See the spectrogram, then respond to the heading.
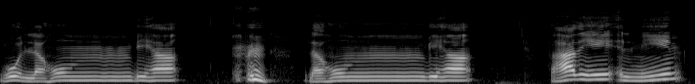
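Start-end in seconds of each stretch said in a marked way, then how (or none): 0.3-1.8 لهم بها with the m of لهم hummed long on lightly touching lips; concealed meem with ghunnah. Shown as a demonstration. Teacher demonstrating the lip touch to students, long hummed meem. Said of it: "فقط تلامس بين الشفتين هذا يكفي". 3.1-4.7 لهم بها with the m of لهم hummed long on lightly touching lips; concealed meem with ghunnah. Shown as a demonstration. Teacher demonstrating the lip touch to students, long hummed meem. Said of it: "مو أنسى الغنة".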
